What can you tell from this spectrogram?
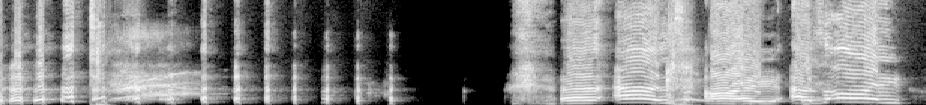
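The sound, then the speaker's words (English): A string of sharp coughing bursts that quicken and fade, then a short pause before a longer strained, voiced fit of coughing or laughter-like sounds. “Like, so when the other two people you pod with are talking about something, you want to interject with maybe something you're randomly watching and then cough.”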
